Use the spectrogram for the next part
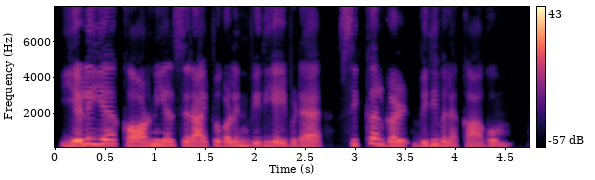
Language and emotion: Tamil, neutral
